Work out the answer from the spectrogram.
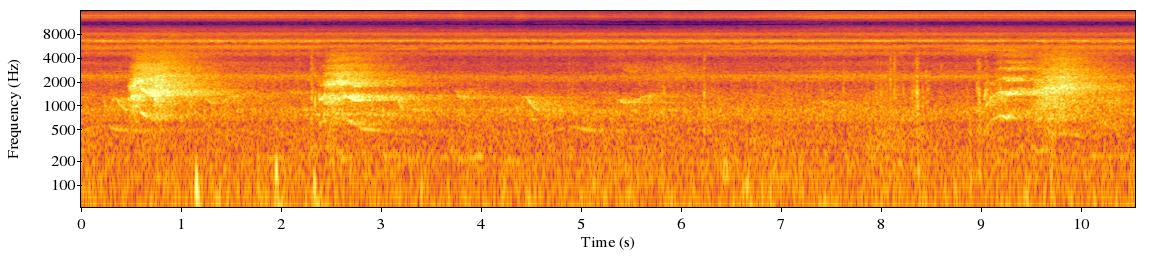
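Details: Male magnificent riflebird during its courtship dance display in West Papua rainforest: three loud, harsh, breathy bursts at irregular intervals, with faint forest background noise between them.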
